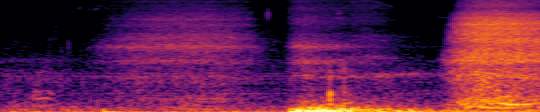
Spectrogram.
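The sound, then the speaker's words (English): A deep breath drawn in noisy, airy bursts, a short snort-like rush followed by a longer, breathy exhale, fairly faint and with no talking. “You see, I breathe deep. Oh, I'm glad you caught that shit.”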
